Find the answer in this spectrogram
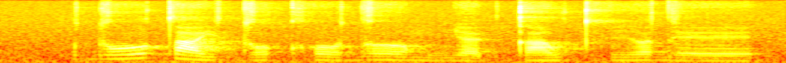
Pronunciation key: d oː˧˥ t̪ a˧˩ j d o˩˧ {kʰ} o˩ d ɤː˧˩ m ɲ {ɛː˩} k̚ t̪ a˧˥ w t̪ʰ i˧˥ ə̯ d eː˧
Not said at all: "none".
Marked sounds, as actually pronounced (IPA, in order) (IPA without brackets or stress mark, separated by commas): kʰ, ɛː˧˩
